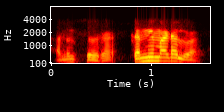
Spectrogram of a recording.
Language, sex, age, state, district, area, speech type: Kannada, male, 18-30, Karnataka, Gadag, rural, conversation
